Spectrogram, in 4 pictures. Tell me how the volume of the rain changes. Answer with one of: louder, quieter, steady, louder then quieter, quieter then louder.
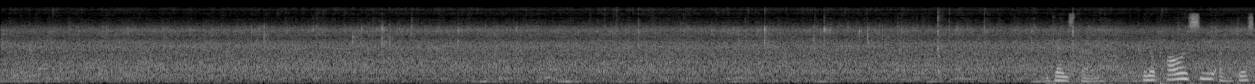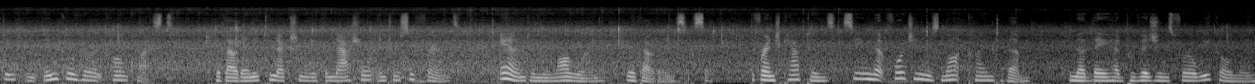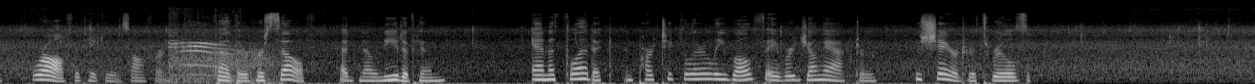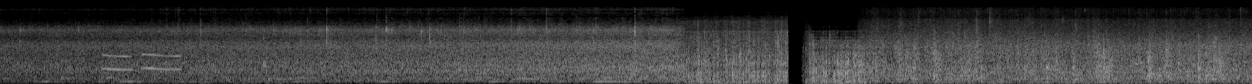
quieter then louder.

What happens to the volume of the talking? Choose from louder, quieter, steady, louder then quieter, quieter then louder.
steady.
